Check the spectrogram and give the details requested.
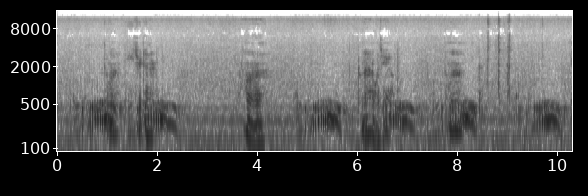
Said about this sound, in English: Dinner. Fucking bird.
